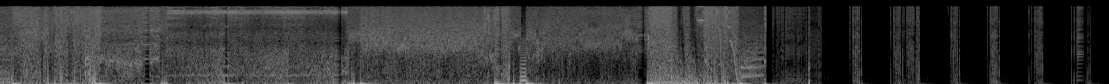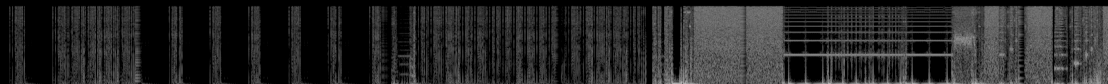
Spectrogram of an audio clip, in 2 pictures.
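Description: A recording of everyday sounds, and the timing is unsteady the whole way through because of clock drift between sender and receiver. The sender's clock runs roughly 3% slow, so the receiver's jitter buffer keeps draining and has to pad things out to stay fed. You hear that as small, unevenly spaced hiccups spread through the clip rather than one obvious glitch. The clearest sign of it is the repeated timing corrections from 7.75 to 20.55 s. There the receiver keeps repeating short slivers of audio, which plays things back at about 99% speed and adds around 150 ms in total. Each edit is tiny and all of them stretch rather than trim, so it comes across as a slightly lurching tempo. On top of that there are scattered short gaps in two stretches, where packets went missing or turned up late and the receiver covered each hole by carrying the last bit of sound forward. From 1.45 to 6.47 s there are about four of them, adding up to roughly 200 ms, and the longest is around 70 ms. 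From 10.78 to 21.36 s there are about seven more, roughly 300 ms in all, none much longer than 50 ms. They show up as brief ticks and little smears, and in the second half they overlap with the drift corrections.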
